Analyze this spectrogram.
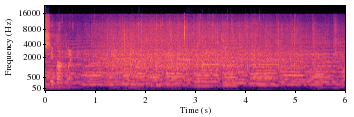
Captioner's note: audience cheers and applauds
